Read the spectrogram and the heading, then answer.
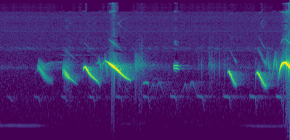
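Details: Clear whistled song of a green-winged saltator training in nature: a series of rich descending slurs, a loud drawn-out one early, then more falling notes building to a strong final whistle.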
